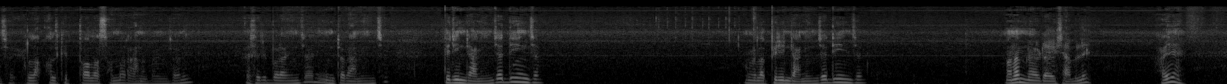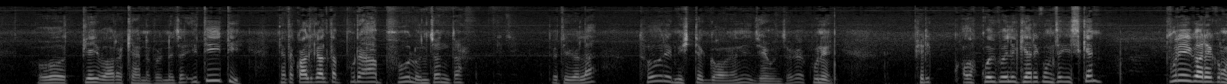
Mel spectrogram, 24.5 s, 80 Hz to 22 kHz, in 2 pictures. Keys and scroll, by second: 6.5 ctrl+space.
